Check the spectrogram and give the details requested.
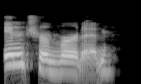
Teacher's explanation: it's going to be first syllable stress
